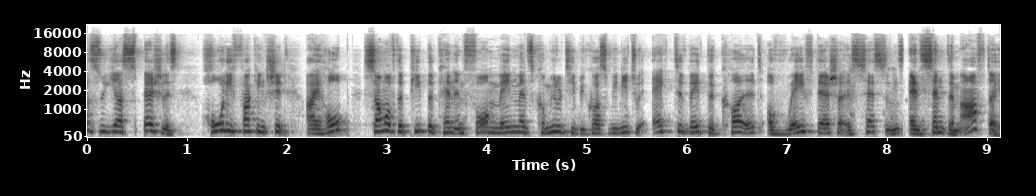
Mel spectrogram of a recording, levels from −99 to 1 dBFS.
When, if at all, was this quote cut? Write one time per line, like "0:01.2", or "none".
0:08.2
